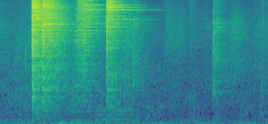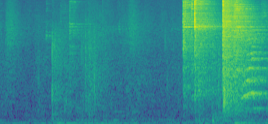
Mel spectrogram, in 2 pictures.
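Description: Steel practice longswords clashing blade on blade in a sharp exchange, each clash ringing briefly: two clashes about half a second and a second and a half in, fainter knocks in the middle, and two more clashes near the end.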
